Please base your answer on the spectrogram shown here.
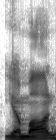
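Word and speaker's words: Jamón: And then for my good, I had Yaman Yaman, which is J-A-M-O-N, is how that's spelled, and Parallel Mothers.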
